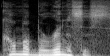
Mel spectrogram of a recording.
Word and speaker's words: Coma Berenices: looks like we're in coma berenices in this case some people say comaborenesis how do you say it coma berenices and looks like our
